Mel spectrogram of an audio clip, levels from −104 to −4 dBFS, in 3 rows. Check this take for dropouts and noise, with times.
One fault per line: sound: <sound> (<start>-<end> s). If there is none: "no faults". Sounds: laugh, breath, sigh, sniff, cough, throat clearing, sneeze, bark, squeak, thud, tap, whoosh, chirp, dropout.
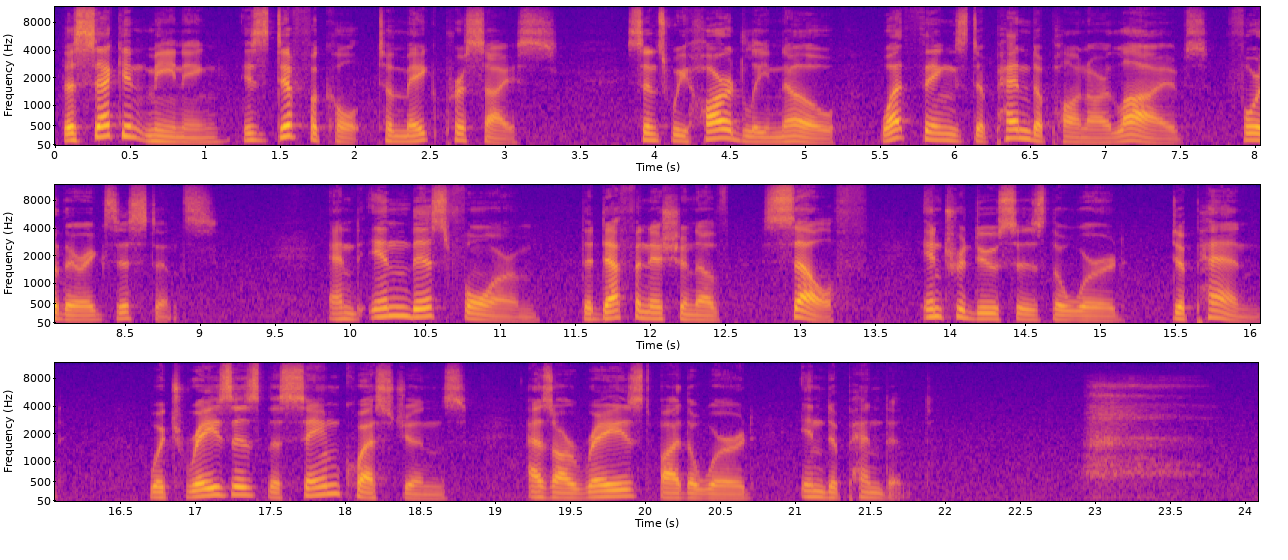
sound: sigh (22.9-23.9 s)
